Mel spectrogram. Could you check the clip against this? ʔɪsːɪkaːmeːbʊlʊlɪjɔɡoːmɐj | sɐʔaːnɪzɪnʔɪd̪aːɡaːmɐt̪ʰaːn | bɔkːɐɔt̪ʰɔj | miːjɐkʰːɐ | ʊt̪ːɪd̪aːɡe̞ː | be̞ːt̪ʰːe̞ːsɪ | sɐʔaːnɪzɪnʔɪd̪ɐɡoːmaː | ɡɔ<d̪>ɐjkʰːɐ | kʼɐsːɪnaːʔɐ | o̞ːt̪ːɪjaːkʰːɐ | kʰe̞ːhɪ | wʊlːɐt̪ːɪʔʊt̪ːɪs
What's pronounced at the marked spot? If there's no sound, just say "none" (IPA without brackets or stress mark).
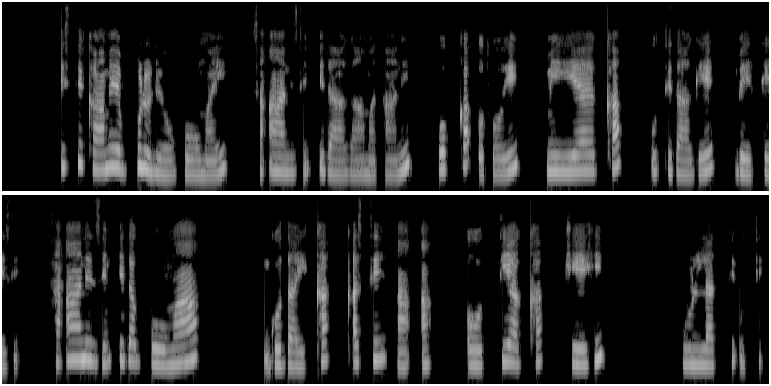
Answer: d̪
